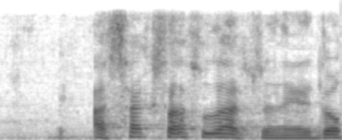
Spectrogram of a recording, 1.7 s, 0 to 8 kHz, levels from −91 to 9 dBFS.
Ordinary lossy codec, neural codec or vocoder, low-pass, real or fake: none; vocoder, 22.05 kHz, 80 mel bands, HiFi-GAN; 7.2 kHz; fake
